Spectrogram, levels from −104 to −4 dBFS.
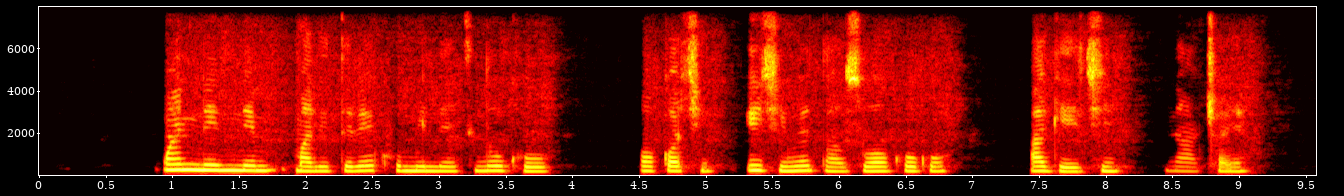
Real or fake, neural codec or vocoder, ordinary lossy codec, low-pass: real; none; none; none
